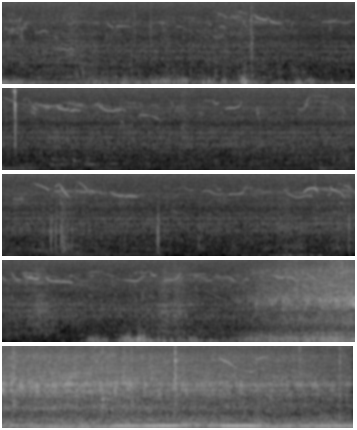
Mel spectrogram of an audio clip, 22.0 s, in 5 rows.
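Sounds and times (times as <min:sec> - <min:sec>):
small birds chirping: 0:00.0 - 0:22.0
low rumble: 0:14.8 - 0:22.0.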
